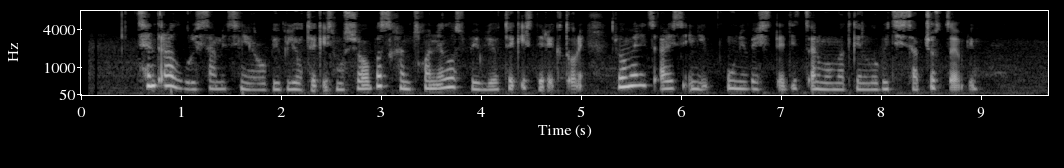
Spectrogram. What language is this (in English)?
Georgian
